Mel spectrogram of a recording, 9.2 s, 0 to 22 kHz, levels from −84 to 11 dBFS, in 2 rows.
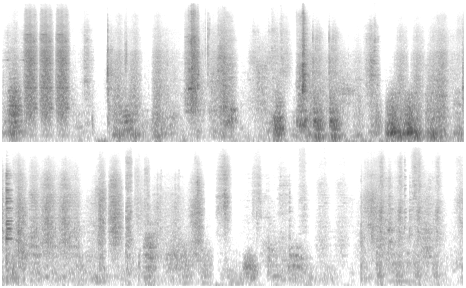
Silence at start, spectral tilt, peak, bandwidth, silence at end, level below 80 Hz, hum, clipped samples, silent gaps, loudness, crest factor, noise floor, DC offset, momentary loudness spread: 0 s; -3 dB/octave; -8 dBFS; over 20 kHz; 0 s; -56 dBFS; none; under 0.1%; none; -33 LUFS; 26 dB; -57 dBFS; under 0.1%; 17 LU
